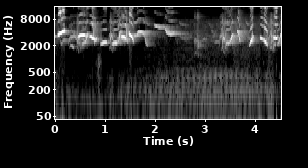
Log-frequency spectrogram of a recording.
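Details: Song of an Oriental magpie-robin used to lure stressed captive birds into singing: loud rich warbled phrases with buzzy trills, a sustained whistle, a quieter gap, then more rapid varied notes.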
